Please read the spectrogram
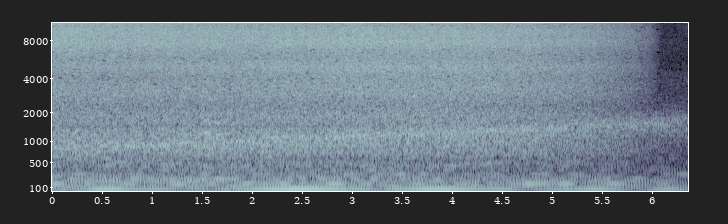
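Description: Steady rushing of a waterfall pouring down a rock face, with background music carrying a deep, slow-changing bass line underneath. The water sound cuts off at the very end.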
